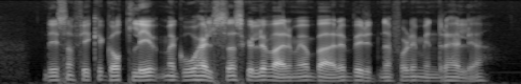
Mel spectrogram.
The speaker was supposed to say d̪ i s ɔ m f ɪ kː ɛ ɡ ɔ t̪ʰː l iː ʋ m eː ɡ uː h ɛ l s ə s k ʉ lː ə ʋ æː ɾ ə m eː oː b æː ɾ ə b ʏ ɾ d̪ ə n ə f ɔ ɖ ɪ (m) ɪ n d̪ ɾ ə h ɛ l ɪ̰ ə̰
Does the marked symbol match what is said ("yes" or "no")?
yes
